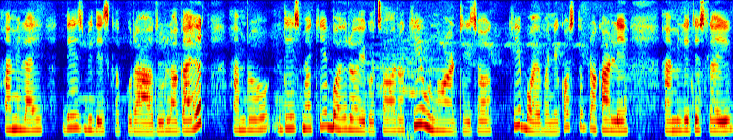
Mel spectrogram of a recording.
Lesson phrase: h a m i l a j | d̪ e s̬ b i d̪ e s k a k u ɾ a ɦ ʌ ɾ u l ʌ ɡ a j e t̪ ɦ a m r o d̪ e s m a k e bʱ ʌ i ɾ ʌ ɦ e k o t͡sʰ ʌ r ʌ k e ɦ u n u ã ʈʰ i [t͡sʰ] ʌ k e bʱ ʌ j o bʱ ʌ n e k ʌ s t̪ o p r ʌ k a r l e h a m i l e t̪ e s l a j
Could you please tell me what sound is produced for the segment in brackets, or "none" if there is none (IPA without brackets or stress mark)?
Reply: t͡sʰ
